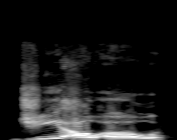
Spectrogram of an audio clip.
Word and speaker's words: gouache: So I've just looked up how to pronounce gouache paint on Google, and as you can see here, it sounds like Gooaash.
